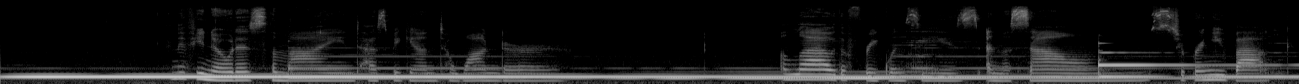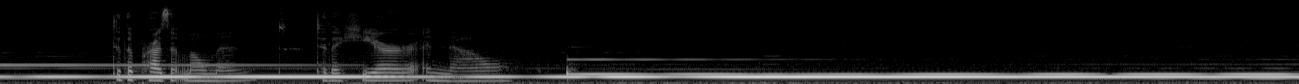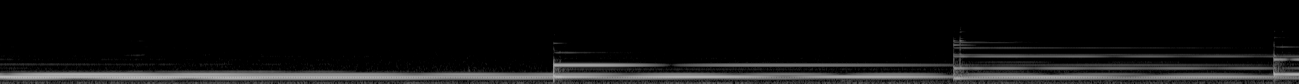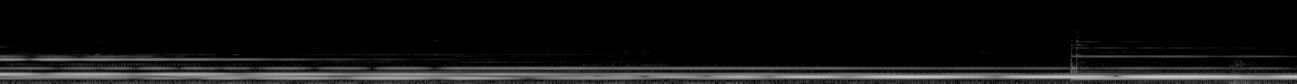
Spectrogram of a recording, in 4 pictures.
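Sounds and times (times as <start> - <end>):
singing bowls ringing: 0.0 - 51.9
mallet striking bowl: 3.1 - 16.2, 17.2 - 51.9.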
